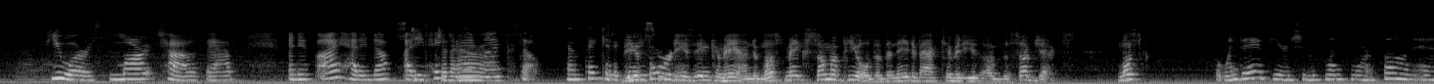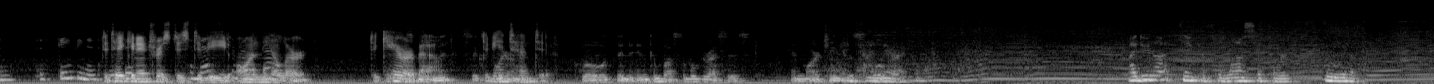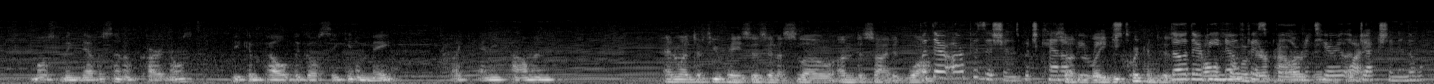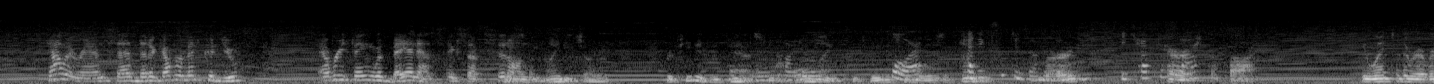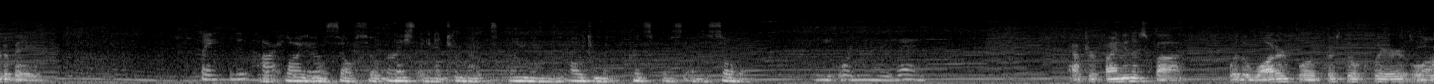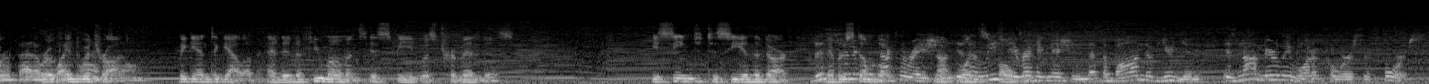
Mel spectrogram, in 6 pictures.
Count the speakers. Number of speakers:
10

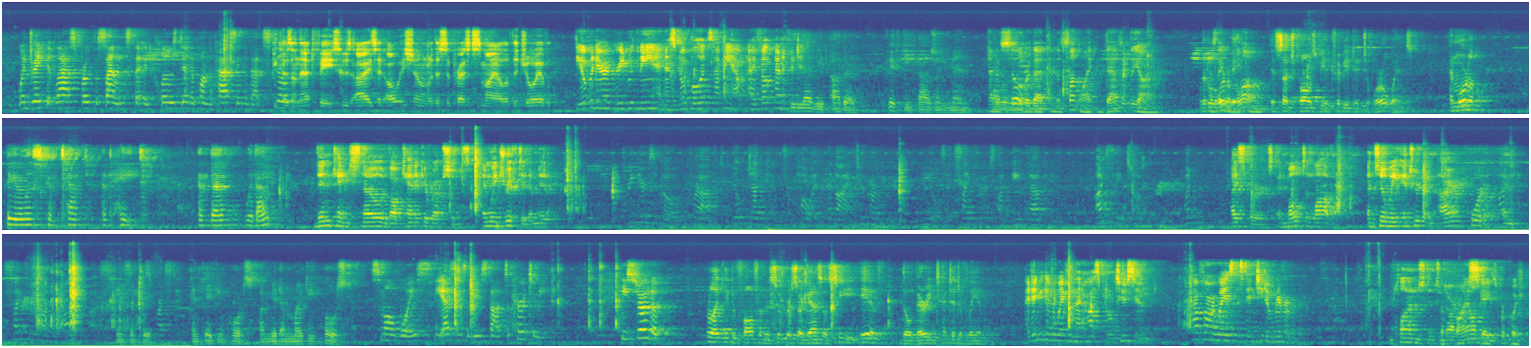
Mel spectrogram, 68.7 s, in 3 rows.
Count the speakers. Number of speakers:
9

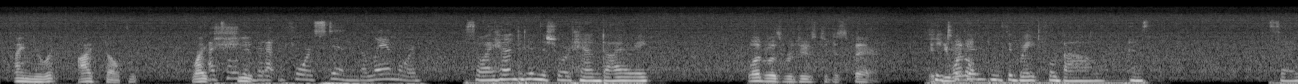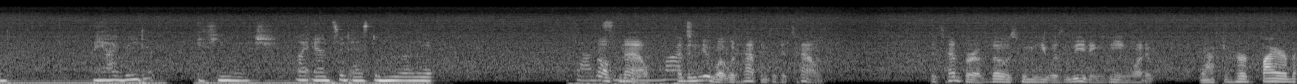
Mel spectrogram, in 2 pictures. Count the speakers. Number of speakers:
4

